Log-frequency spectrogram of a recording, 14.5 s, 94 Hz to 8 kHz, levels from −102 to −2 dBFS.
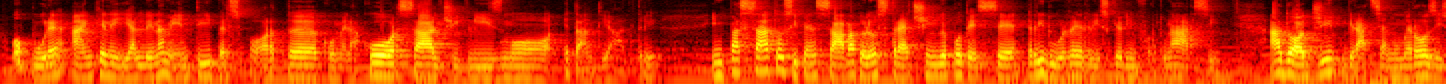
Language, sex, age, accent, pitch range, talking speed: Italian, male, 20-39, native, 120-150 Hz, 135 wpm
